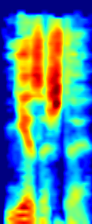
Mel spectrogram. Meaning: 1. Used other than figuratively or idiomatically: see нечего (nečevo), за (za) 2. you're welcome, not at all, don't mention it 3. not worth mentioning, nothing to speak of 4. no problem
- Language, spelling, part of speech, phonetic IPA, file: Russian, не за что, interjection, [ˈnʲe‿zə‿ʂtə], Ru-не за что.ogg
